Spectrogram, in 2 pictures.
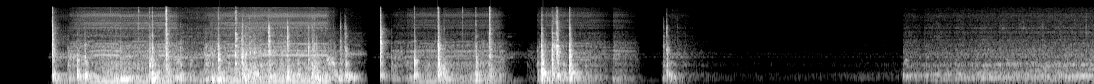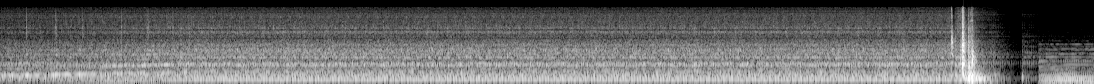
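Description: VHS cassette loading into a video cassette recorder. A run of mechanical clunks and clicks comes first, then a pause. The drive motor then spins up with a rising whine, settles into a steady hum, and a sharp click comes near the end.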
